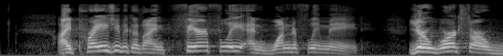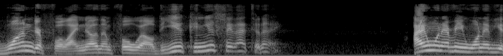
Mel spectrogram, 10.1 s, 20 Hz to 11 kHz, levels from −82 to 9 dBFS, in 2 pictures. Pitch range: 160-210 Hz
